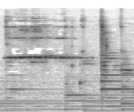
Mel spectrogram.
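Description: Acoustic guitar: single plucked notes left to ring, with a high sustained note in the first second and a new pluck about one and a half seconds in.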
